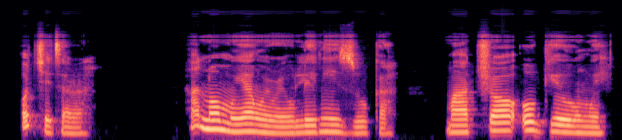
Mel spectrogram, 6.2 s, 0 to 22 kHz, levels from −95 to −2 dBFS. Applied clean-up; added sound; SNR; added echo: none; none; none; none.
